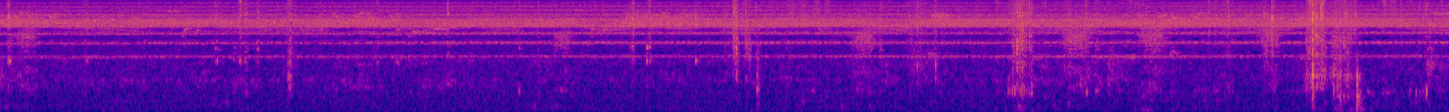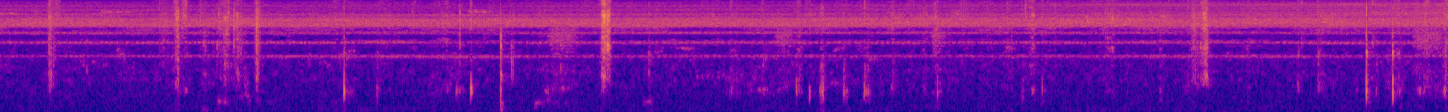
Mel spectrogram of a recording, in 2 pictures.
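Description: Steady, high-pitched chorus of insects, with scattered sharp clicks, knocks and scrapes from a stick being worked inside a hardened cement-and-towel flowerpot.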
